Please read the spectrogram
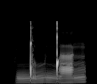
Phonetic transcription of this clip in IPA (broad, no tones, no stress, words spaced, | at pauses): ŋ͡ǃuŋ͡ǃaŋ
